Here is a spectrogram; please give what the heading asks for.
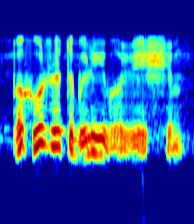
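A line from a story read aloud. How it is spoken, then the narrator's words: Muttered. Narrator (Russian): пробормотал он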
